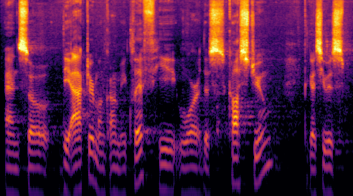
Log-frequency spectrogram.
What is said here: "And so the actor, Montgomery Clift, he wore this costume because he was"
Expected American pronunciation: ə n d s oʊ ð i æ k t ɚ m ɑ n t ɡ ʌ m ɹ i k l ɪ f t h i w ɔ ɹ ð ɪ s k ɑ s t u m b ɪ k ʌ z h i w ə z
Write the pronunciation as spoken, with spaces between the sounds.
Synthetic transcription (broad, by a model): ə n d s oʊ ð i æ k t ɚ m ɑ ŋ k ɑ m i k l ɪ f h i w ɔ ɹ ð ɪ s k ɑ s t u m b ɪ k ʌ z h i w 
